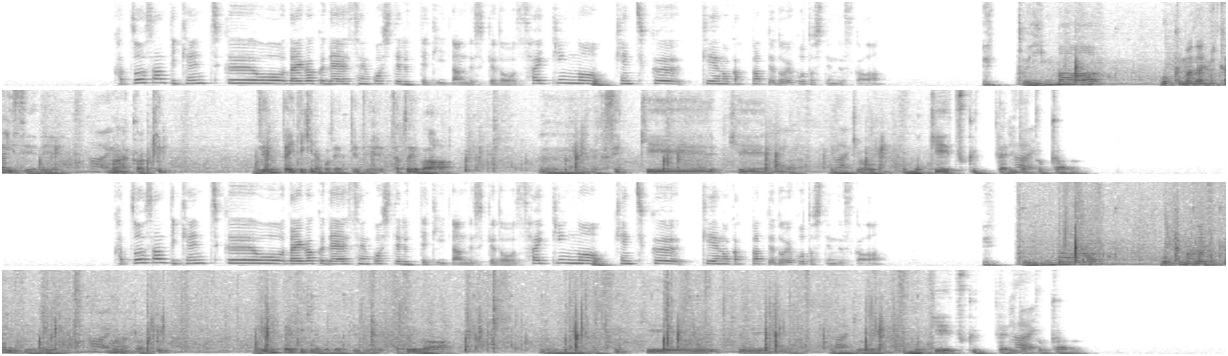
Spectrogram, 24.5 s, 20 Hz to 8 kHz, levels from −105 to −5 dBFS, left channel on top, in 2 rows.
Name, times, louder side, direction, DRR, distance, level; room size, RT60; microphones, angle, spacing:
voice 1, 1.1-8.8 13.1-13.4 20.5-20.8 22.3-22.6, right 2 dB, 15° right, 0.5 m, -54 dB
voice 2, 9.8-11.0 11.6-12.9 13.3-13.9 14.7-16.7 17.6-20.2 20.5-23.0, left 1 dB, 40° left, 1.3 m, -46 dB
sound 1, 10.1-21.6, right 8 dB, 65° right, 0.5 m, -51 dB
6.3 x 4.4 x 5.1 m
head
